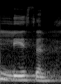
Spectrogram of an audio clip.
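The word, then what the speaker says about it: lesson: यहाँ पे भी देखिए लेसन में एस के दोनों तरफ वॉवेल आया है, लेकिन यहाँ पे हम एस को ज नहीं प्रोनाउंस कर रहे, यहाँ पे एस को हम स प्रोनाउंस कर रहे हैं, ठीक है।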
